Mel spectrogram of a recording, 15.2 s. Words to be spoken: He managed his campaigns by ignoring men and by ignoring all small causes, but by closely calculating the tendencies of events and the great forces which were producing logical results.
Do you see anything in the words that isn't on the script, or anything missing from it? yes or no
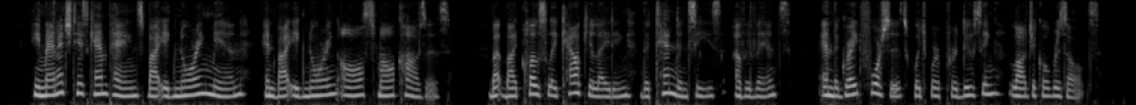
no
